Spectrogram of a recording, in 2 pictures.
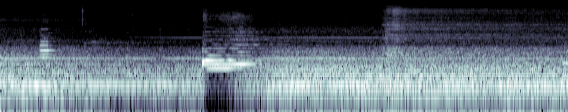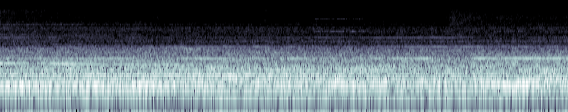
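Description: Comeng electric suburban train departing: one short horn toot about two and a half seconds in, over the train's steady electrical hum and running noise as it pulls out.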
